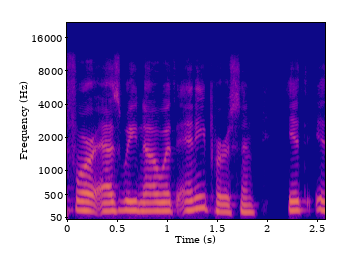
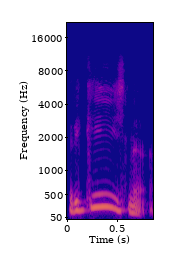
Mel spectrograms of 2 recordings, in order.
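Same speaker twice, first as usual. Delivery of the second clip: soft Italian-style "Hare Krishna", said KEEZ-na; Latin-accented "Hare Krishna" with a buzzed s; South American Italian accent; 3 semitones higher, 5 dB quieter than usual. Shown as a demonstration. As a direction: imitate an Italian or South American devotee, softly. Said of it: "more the South American Italian".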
